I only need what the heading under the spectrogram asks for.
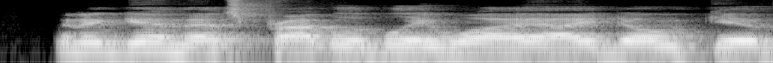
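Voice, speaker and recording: A man with an ordinary speaking voice talks fairly slowly at a fairly high pitch, his intonation fairly even. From United States. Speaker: talk show host. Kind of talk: casual chat. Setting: livestream.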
